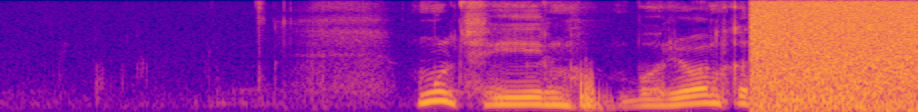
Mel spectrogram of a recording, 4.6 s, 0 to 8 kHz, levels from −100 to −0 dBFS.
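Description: Speech that, from 3.75 s to the end at 4.59 s, turns into loud harsh noise with the voice buried underneath, slowed to half speed and about an octave lower. This is a wrong sample width fault, which fits 32-bit samples read as 16-bit, doubling the sample count and mixing mismatched byte halves.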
